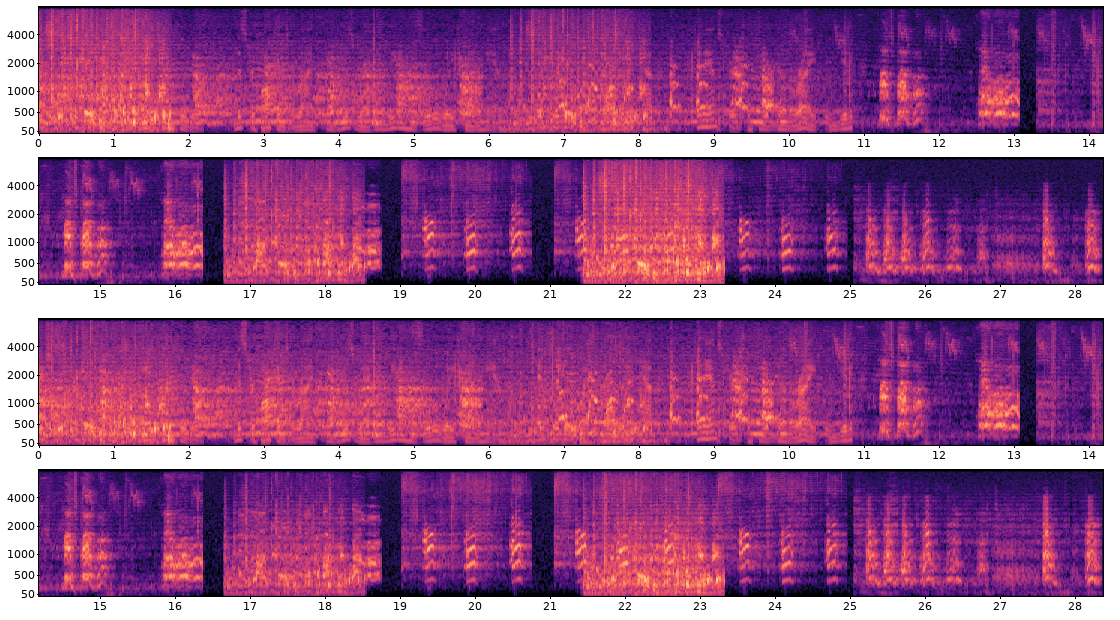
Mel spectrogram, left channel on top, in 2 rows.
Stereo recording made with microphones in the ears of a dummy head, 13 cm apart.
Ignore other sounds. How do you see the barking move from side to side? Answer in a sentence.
In this clip you hear the barking move from right to left and back again.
